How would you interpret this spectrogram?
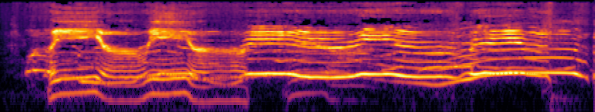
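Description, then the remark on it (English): A group of people loudly imitates an ambulance siren with their voices, a sustained wail that rises and falls in pitch, continuing for several seconds without words. “Now give me the sound of an ambulance.”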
